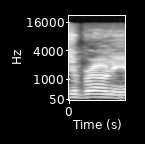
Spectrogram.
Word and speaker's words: jabroni: Jabroni rhymes with baloney.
